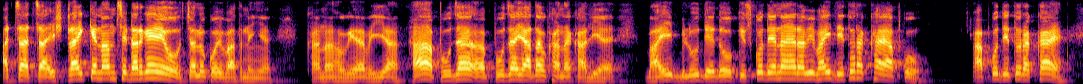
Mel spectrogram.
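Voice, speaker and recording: A man's voice: a little high, unhurried, a bit bright, smooth, dull audio. A man hosting a casual live stream who promotes viewers' channels, teases them jokingly and calls each of them by name.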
